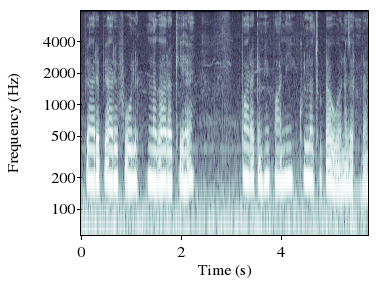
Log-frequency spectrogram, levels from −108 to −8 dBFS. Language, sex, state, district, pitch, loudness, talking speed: Hindi, male, Uttarakhand, Tehri Garhwal, 180 Hz, -14 LUFS, 155 wpm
